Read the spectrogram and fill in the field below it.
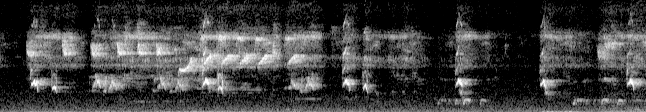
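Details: Sooty-headed bulbul singing persistently to provoke rivals, a recording used as a lure: repeated bright chirpy phrases in bursts, some long jumbled warbles, short lower whistled notes between.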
